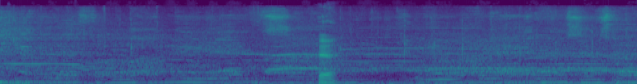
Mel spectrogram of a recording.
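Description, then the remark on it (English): A large crowd at a wrestling show held on a cruise sings along to a wrestler's entrance theme song, voices blending into a loud, steady roar over the music, with one brief shout cutting through near the middle. “You can hear the crowd singing along the lyrics to his theme song.”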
